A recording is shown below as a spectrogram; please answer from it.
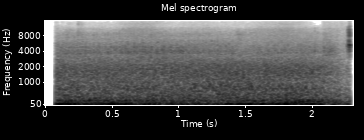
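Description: Steady outdoor background noise: a low rumble with a soft hiss.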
